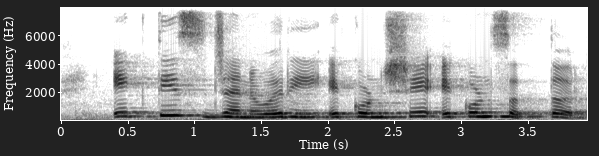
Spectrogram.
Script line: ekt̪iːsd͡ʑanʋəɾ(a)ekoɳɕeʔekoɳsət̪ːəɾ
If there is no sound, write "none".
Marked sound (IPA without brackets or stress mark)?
i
